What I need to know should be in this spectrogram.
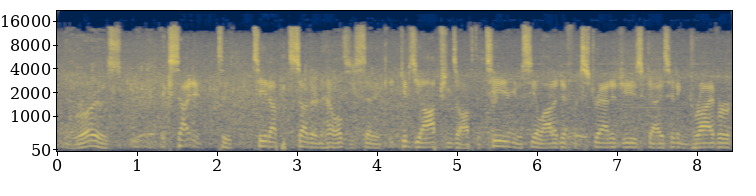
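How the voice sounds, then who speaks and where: A man's voice: mid-range voice, fairly quick, few pauses, heavy background noise. A man hosting as a golf commentator, delivering polished, concise broadcast announcing. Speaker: golf commentator, play-by-play host. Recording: loud music under the broadcast.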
